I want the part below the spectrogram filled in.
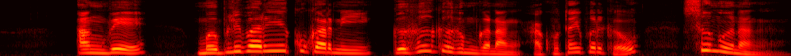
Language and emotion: Bodo, surprised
